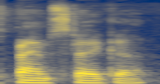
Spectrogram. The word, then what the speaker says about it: Bram Stoker: Because I think it's the wife of Bram Stoker. Sorry, who? The wife of Bram Stoker. Say that again. One Actually, more time. I'm not the only person that makes that mistake. It's Bram Stoker.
